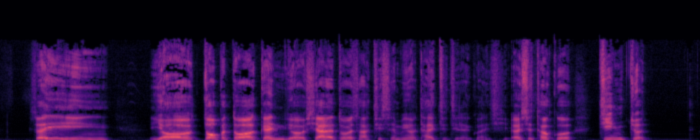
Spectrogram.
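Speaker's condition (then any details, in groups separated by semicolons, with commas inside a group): Hearing impairment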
